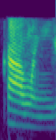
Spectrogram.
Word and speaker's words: Colleen: Is it Colleen or Colleen? – Oh, no, it's Colleen. You're right. You got it.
